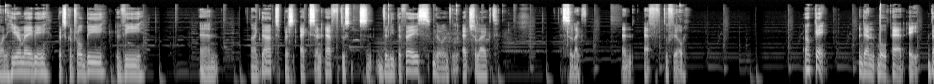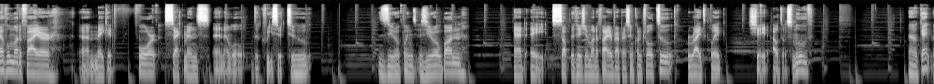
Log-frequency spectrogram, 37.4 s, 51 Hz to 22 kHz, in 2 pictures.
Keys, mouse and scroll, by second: 0.0 click, 1.4 b, 4.8-5.7 scroll up 1, 5.7 x, 6.8-9.0 scroll up 2, 9.0-10.0 drag, 10.6 shift+click, 11.3 f, 11.8 click, 12.6 shift+click, 13.1 f, 13.4 click, 13.8 scroll down 3, 14.2-15.7 middle drag, 15.7-16.2 scroll down 3, 16.2 middle click, 16.6 Tab, 17.7-19.4 drag, 19.4-19.7 middle drag, 19.7-21.3 scroll up 1, 21.3-25.8 drag, 27.3-28.6 middle drag, 28.6 ctrl+2, 32.1-33.8 right drag, 33.8 click, 34.2-34.6 scroll down 1, 34.6-35.4 middle drag, 35.4-35.9 scroll down 2, 36.0-37.3 middle drag.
